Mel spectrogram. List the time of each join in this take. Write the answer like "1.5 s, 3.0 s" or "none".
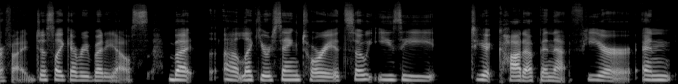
1.4 s

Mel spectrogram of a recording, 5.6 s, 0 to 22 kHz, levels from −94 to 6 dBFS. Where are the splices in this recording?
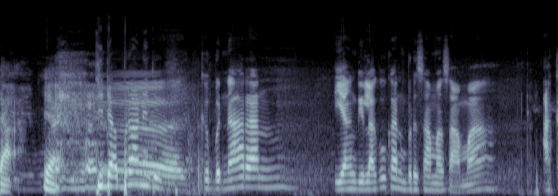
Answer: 1.7 s

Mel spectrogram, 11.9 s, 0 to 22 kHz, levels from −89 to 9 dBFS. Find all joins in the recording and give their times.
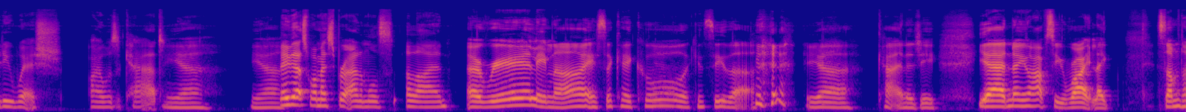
none

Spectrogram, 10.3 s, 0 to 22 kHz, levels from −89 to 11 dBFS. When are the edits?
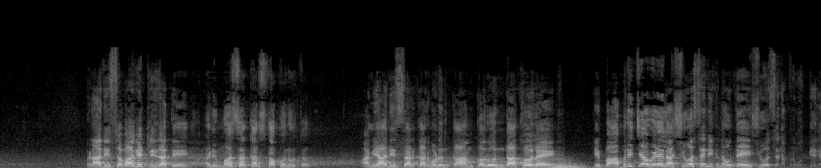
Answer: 7.0 s

